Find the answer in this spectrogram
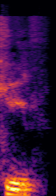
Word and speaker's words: Kyiv: This is Kyiv. That's how you pronounce it, right? Yep, Kyiv.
